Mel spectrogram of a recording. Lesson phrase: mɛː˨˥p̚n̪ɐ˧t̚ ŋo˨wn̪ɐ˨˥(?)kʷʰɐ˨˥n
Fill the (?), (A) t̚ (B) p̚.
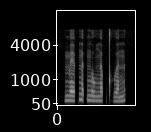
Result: B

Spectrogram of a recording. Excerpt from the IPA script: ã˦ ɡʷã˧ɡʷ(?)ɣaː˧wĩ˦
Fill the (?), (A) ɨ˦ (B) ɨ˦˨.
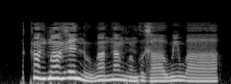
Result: B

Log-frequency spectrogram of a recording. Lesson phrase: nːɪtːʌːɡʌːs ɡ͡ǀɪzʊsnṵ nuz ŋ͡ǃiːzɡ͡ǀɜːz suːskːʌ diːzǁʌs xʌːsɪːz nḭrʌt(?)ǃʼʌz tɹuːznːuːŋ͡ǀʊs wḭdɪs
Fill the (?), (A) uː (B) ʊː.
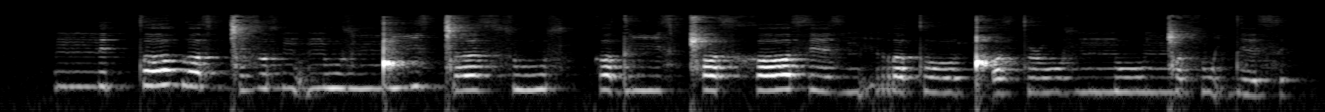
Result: B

